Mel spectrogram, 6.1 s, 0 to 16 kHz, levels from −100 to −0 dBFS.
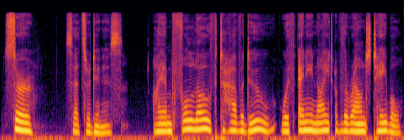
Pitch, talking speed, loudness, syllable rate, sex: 165 Hz, 180 wpm, -17 LUFS, 4.5 syllables/s, female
